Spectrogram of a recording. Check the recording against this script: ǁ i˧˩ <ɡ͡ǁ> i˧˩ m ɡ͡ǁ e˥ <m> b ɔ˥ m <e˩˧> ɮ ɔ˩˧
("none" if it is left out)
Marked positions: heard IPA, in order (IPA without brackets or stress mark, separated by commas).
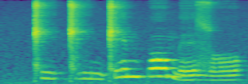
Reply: ɡ͡ǁ, m, ɛ˩˧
